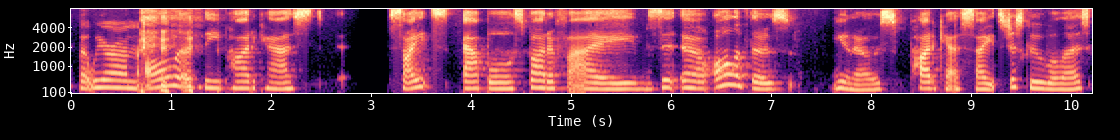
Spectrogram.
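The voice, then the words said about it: Slow Texas accent. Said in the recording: “my slow Texas accent”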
